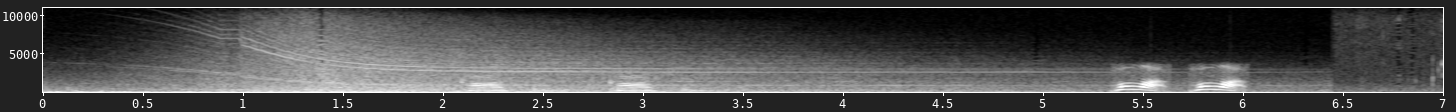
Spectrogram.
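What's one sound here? A missile whistles as it falls.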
